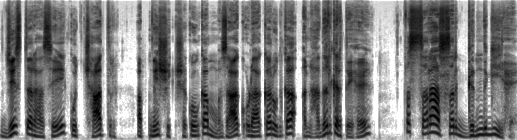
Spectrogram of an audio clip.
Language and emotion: Hindi, disgusted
